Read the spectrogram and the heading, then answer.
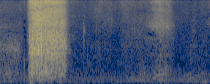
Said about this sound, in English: I'm going to have to blow my nose a lot today.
